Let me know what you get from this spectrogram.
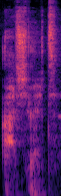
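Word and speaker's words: Hachette: for you I think he might be right ashet that's the way it's pronounced now I've said that about four times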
